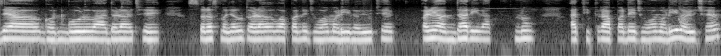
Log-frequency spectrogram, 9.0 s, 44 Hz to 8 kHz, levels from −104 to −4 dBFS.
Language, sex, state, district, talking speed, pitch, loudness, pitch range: Gujarati, female, Gujarat, Gandhinagar, 145 wpm, 215 Hz, -18 LUFS, 210-220 Hz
